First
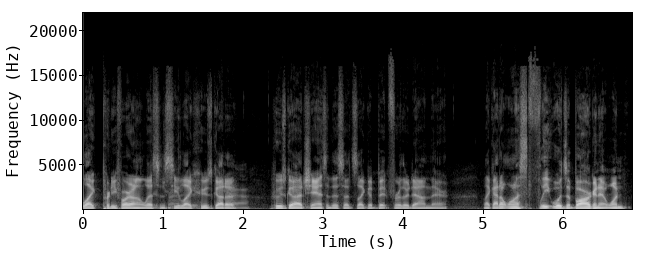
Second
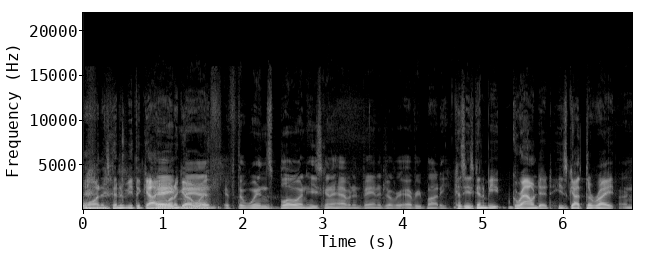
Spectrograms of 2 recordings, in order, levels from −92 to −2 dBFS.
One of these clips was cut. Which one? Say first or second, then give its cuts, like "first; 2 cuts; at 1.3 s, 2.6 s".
first; 1 cut; at 5.5 s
